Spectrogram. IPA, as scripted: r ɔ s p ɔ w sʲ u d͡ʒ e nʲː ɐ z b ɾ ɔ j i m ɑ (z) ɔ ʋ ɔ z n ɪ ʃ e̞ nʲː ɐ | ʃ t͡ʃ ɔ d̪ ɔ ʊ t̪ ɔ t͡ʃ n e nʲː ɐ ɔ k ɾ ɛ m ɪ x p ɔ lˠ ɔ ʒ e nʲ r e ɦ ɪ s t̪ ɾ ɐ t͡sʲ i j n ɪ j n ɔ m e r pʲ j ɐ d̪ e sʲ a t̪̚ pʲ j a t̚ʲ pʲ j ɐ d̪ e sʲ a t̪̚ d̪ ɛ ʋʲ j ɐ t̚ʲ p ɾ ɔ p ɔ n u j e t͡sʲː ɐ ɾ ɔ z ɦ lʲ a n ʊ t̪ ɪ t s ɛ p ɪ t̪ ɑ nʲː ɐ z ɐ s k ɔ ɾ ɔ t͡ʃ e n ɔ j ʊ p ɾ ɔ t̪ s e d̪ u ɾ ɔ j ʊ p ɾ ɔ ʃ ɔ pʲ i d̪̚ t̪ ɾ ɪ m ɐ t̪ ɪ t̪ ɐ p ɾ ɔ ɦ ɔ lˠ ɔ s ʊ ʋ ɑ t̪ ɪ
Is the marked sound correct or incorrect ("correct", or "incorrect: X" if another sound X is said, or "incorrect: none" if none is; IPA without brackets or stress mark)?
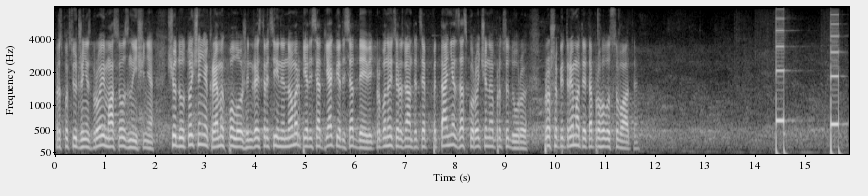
incorrect: s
